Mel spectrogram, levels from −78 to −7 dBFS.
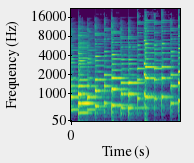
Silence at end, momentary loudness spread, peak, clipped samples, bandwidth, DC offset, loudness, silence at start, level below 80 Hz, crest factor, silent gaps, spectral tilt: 0 s; 4 LU; 0 dBFS; 0.3%; over 20 kHz; under 0.1%; -9 LUFS; 0 s; -44 dBFS; 10 dB; none; 0.5 dB/octave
